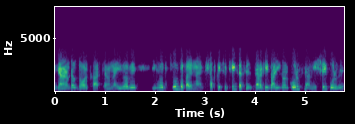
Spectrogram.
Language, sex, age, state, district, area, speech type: Bengali, male, 30-45, West Bengal, Hooghly, urban, conversation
